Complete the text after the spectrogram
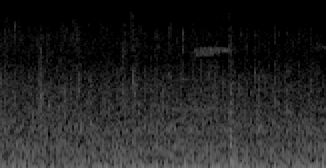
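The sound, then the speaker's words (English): Steady rain falling in wet weather, a dense continuous hiss of drops with no clear individual impacts and no voices. “Rain, rain, go away. Just for a wee bit, please.”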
